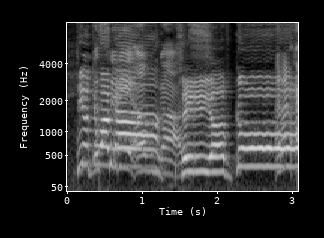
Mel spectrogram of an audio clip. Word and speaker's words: Teotihuacan: the name is impossible to pronounce, but I pronounce it Teotihuacan. Teotihuacan!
